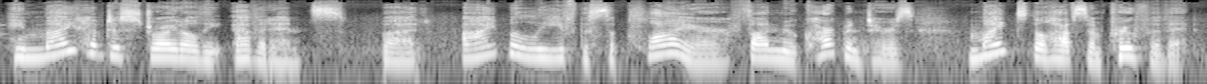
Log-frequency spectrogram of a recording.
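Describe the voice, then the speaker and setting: An actress playing a gentle, composed and shrewd young secretary in a video game, speaking politely and thoughtfully. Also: female voice, a little high, sing-song, brisk, slight background noise. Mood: composed, reassuring.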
